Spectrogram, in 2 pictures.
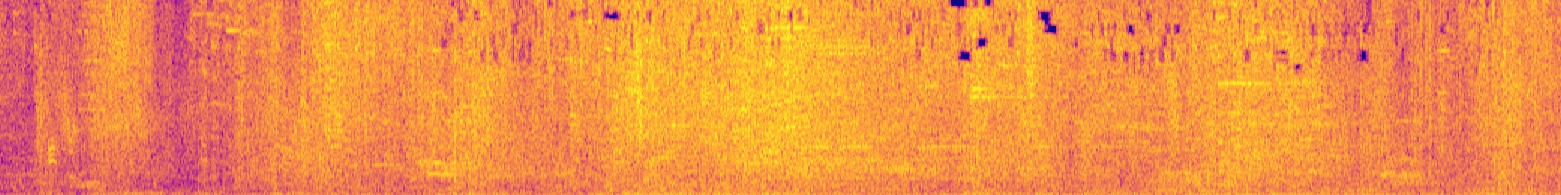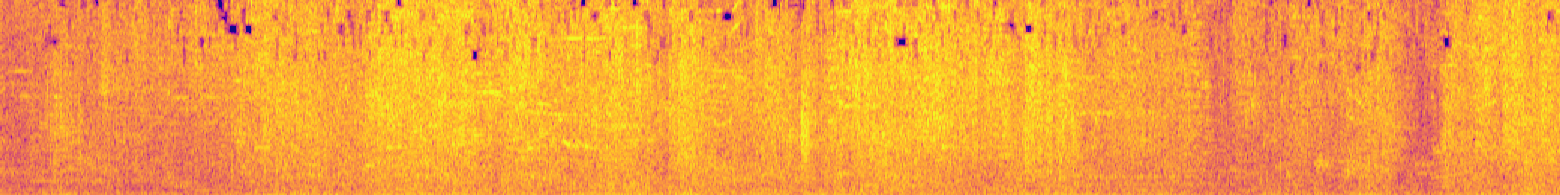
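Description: Game spell effects crackle and boom in a busy battle.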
